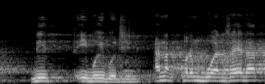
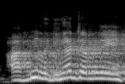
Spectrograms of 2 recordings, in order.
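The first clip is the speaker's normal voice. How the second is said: a little higher, brushing the daughter off; impatient father; 7 semitones higher than usual. Retold or imitated. Father telling daughter he is busy, impatient. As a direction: shoo her off mid-class. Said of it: "Kenapa, Bu?".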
